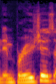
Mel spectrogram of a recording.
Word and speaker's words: Bruges: I was trying to even pick out like his In Bruges role, where he plays an ass clown in Bruges, and right.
